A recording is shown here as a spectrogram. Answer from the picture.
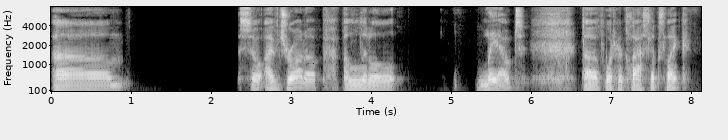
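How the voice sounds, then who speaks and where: With long, frequent pauses, a man speaks at a very slow pace in a fairly high pitch and a monotone, flat intonation. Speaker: student teacher. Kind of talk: video reflection. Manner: hesitant, many fillers.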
